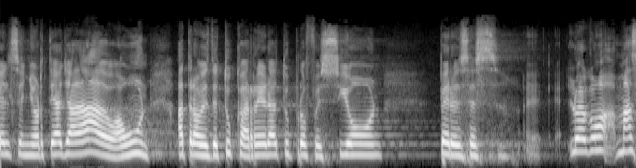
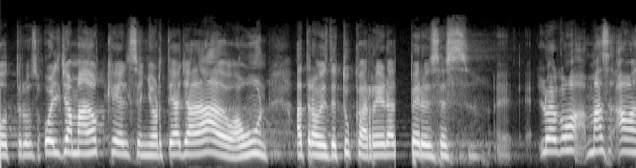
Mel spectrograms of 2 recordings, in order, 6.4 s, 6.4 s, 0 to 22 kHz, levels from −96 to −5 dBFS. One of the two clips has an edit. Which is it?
second; 2 cuts; at 1.0 s, 3.9 s

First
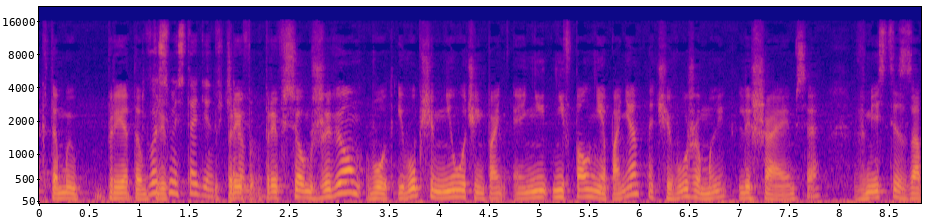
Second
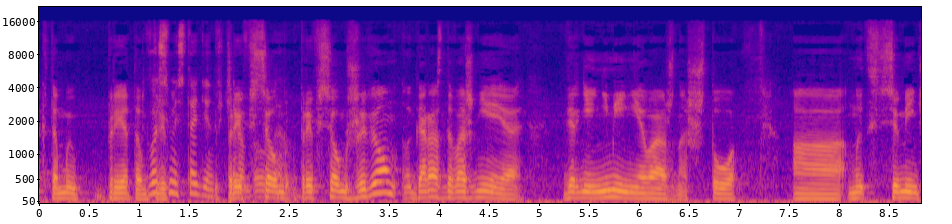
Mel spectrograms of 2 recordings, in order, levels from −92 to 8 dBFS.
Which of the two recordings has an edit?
first; 2 cuts; at 2.1 s, 3.3 s

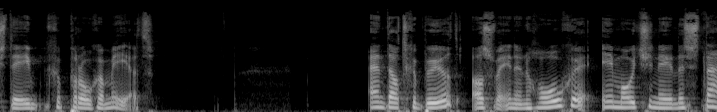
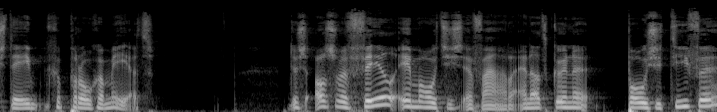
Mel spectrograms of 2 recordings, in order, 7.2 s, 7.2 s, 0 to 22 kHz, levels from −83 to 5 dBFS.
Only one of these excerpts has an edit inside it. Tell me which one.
second; 1 cut; at 2.8 s

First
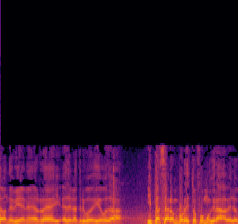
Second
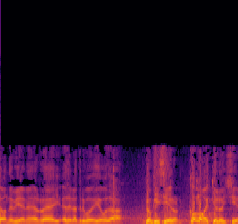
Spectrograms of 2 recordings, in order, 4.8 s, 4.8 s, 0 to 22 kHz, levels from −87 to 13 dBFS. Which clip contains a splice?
second; 1 cut; at 2.8 s

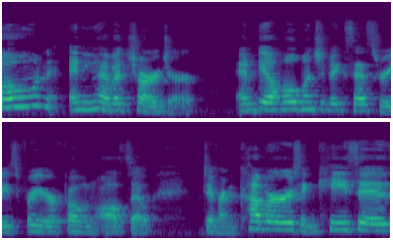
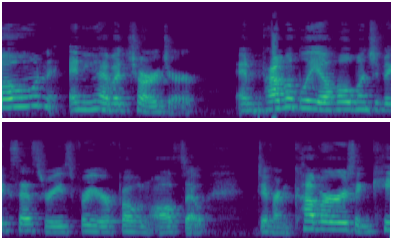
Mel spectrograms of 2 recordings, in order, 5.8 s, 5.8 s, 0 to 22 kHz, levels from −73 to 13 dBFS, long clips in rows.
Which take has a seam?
first; 1 cut; at 1.9 s

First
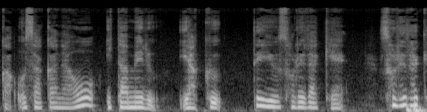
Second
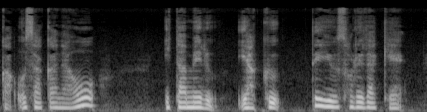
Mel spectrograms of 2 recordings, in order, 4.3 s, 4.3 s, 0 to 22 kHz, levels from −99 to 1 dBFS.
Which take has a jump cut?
first; 1 cut; at 1.0 s

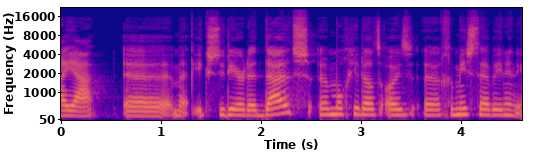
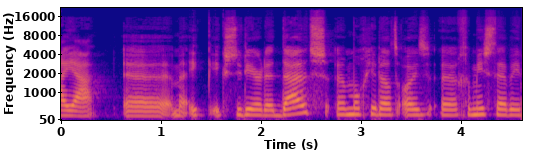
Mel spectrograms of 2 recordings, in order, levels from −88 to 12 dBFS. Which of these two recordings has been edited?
first; 1 cut; at 1.3 s

